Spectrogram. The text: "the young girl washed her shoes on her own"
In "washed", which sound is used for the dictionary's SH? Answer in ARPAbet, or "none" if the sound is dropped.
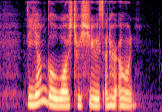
SH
